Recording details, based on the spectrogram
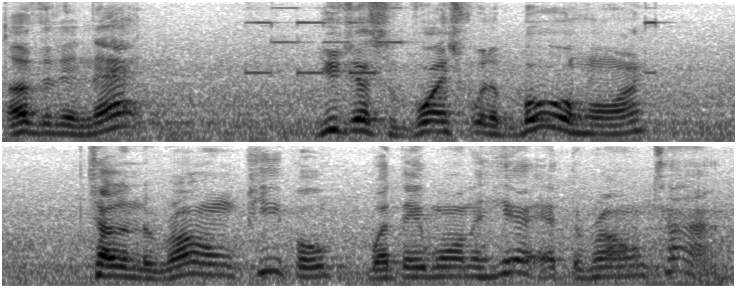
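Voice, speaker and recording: A man with a baritone voice giving an emphatic, preachy opinion monologue, repeating his points for effect. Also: expressive, normal speed, background noise. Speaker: vlogger.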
